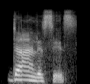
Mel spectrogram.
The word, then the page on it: dialysis: Indian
